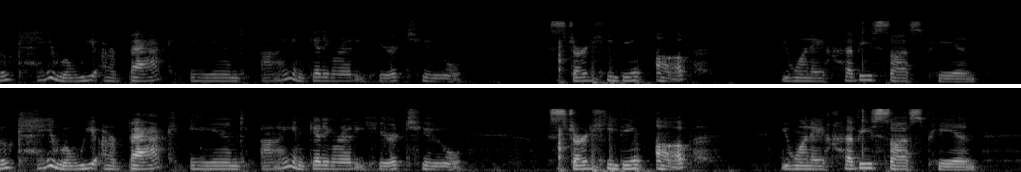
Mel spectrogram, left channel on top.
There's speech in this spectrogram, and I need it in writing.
Okay, well, we are back, and I am getting ready here to start heating up. You want a heavy saucepan,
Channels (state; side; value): quieter; left; 12.2 dB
